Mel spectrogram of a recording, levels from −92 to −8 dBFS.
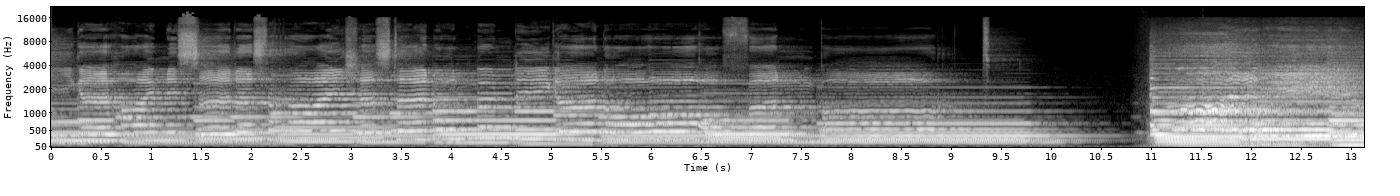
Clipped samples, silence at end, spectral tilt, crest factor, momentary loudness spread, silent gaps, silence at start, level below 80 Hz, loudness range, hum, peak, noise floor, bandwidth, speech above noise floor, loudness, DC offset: under 0.1%; 0 s; -6 dB/octave; 16 dB; 10 LU; none; 0 s; -42 dBFS; 6 LU; none; 0 dBFS; -47 dBFS; 16 kHz; 29 dB; -16 LUFS; under 0.1%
